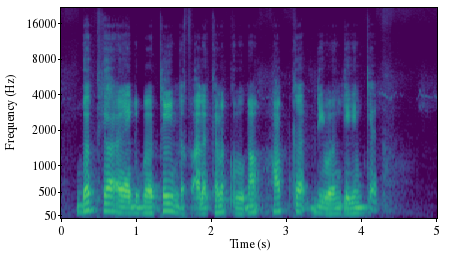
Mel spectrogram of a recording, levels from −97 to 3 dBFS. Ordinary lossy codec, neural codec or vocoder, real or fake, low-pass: none; codec, 44.1 kHz, 1.7 kbps, Pupu-Codec; fake; none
